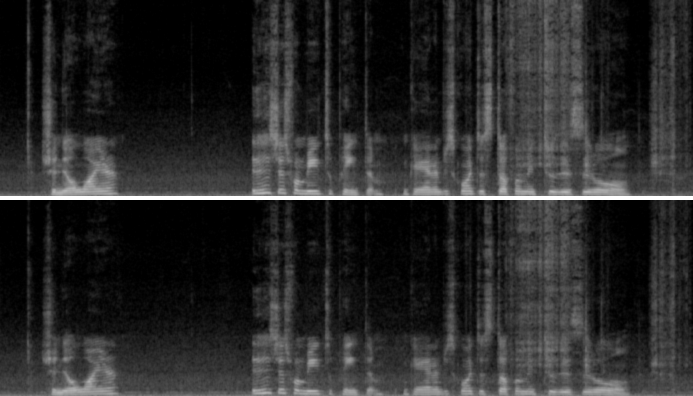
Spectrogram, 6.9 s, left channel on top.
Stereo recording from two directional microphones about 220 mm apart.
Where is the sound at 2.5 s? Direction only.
55° left (ahead or behind).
